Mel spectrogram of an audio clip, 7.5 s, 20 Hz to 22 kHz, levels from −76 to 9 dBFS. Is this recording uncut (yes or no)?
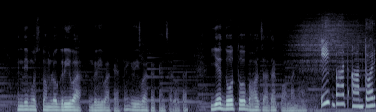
no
